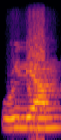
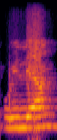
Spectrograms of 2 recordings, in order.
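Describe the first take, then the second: Both takes have the same delivery.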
